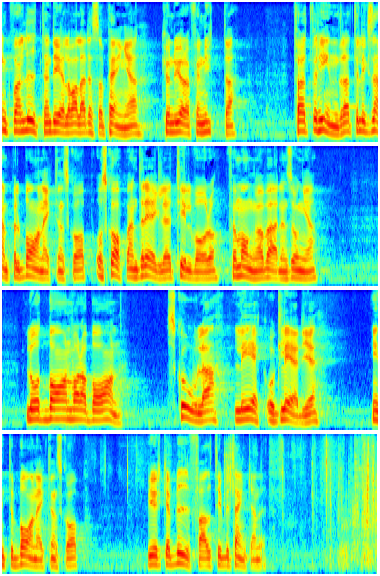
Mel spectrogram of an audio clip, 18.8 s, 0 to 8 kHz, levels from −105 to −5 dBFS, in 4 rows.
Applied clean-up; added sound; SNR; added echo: none; none; none; none.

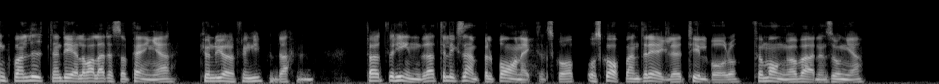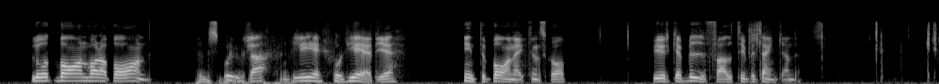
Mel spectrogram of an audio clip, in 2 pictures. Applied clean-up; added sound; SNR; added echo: neural diffusion model UNIVERSE++.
